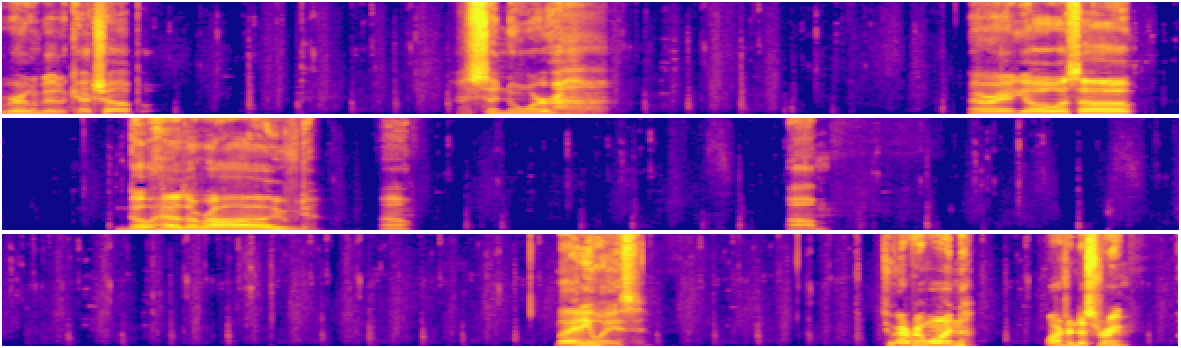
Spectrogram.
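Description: A young man talks in short bursts close to a microphone, with animation.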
